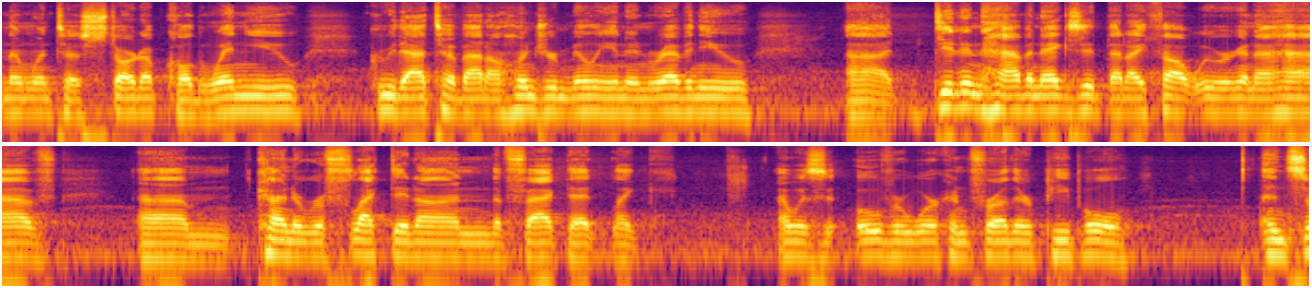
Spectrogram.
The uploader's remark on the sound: The episode was recorded at Capital Factory's Fed Supernova in August of 2023. The episode was recorded at Capital Factory's Fed Supernova in August of 2023.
